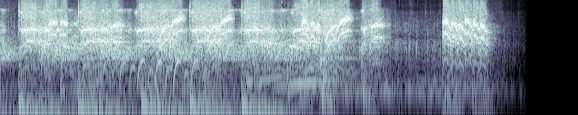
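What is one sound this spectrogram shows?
Punches and hits land with sharp thuds.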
